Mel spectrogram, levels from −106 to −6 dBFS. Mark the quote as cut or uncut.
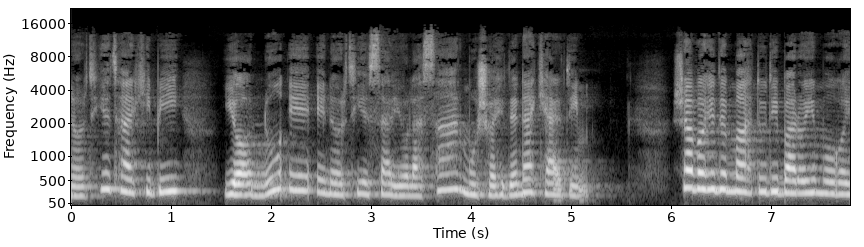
uncut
